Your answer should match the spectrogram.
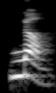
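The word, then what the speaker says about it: numb: প্রচন্ড ঠান্ডায় সেটাকে বলব মাই হ্যান্ডস হ গন নাম মাই হ্যান্ড হ গন নাম এখানে হচ্ছে বিটা সাইলেন্ট থাকবে এর উচ্চারণটা হবে নাম।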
